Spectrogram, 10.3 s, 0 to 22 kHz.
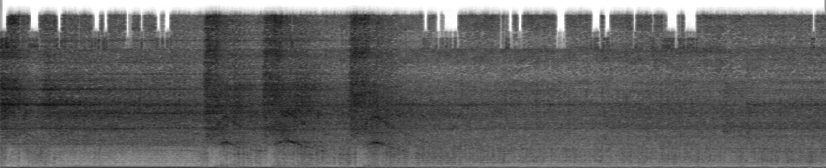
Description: Short video of the 400 in my LeMans while diagnosing a knocking noise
